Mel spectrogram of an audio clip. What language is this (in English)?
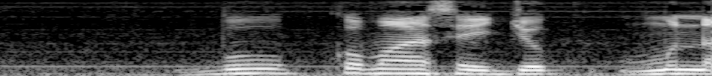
Wolof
